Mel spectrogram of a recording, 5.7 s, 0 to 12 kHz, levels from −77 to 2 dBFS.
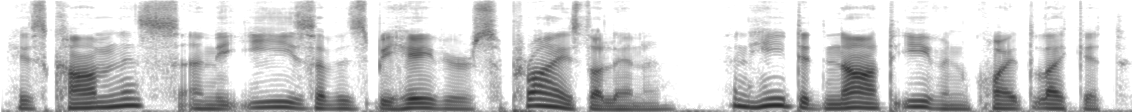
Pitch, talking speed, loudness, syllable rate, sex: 130 Hz, 190 wpm, -20 LUFS, 5.1 syllables/s, male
